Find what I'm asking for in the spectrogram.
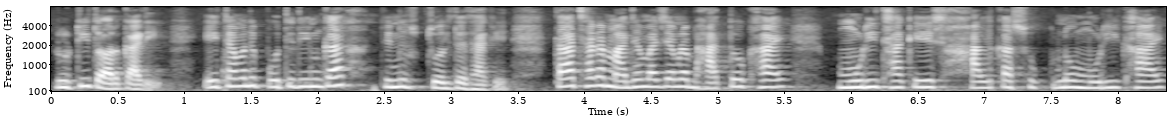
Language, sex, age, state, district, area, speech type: Bengali, female, 45-60, West Bengal, Hooghly, rural, spontaneous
